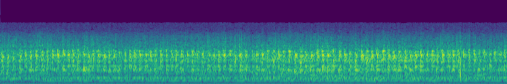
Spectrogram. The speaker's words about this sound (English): The little car lurches and bounces in its fight to keep center of the highway.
